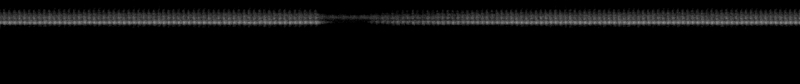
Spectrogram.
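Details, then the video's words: Grasshoppers, with no music, give a steady, piercing high-pitched trill pulsing about four times a second. The trill briefly drops out and softens just past the three-second mark, then swells back to full strength. "Grass Hopper Sounds"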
